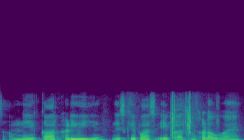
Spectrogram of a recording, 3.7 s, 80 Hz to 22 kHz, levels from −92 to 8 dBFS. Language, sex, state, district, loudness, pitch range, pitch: Hindi, male, Uttar Pradesh, Shamli, -22 LUFS, 110-120 Hz, 115 Hz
